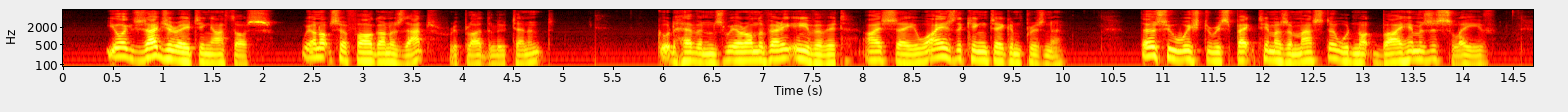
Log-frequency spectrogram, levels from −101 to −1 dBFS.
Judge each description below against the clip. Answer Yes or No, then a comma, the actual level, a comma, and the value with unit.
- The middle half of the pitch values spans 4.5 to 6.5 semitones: No, average, 3.8 semitones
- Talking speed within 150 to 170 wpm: No, average, 200 wpm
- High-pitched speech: No, low, 135 Hz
